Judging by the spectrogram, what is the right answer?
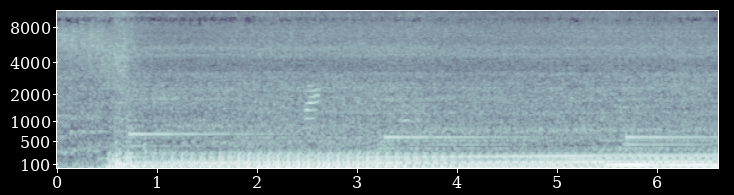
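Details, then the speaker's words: Tuned BMW X5M at about 70,000 miles with a drivetrain malfunction: new spark plugs and swapped coils did not fix it, and it idles rough and lumpy with a shaky beat, like a misfire. Cause unconfirmed. "So as you can see, that is rough idle. Car feels like you're in a washing machine as the engine feels like you're doing this. Really rough."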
